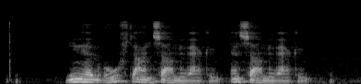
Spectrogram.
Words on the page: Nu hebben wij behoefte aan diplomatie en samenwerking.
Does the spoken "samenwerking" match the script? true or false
true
